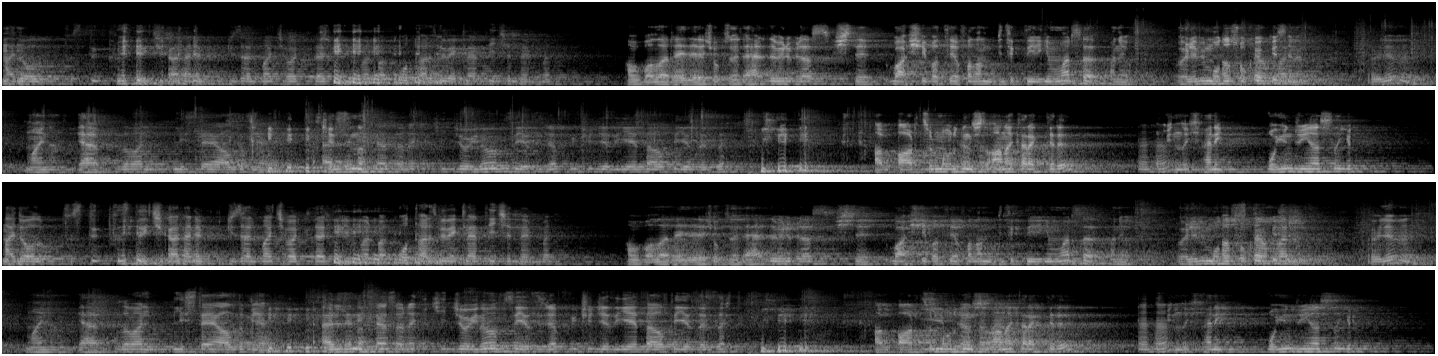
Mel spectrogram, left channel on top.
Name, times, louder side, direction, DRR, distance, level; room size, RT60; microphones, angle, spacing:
voice 1, 0.0-5.5 12.2-13.0 13.7-14.2 15.5-17.1 17.5-21.6 23.5-24.4 25.7-26.1, right 2 dB, 75° right, 5 dB, 1.9 m, -30 dB
voice 2, 3.3-4.0 6.2-13.0 14.6-15.3 17.2-17.3 17.6-18.0 21.9-22.4 22.7-25.1 26.0-26.6 27.0-27.8, left 3 dB, 60° left, 7 dB, 1.5 m, -27 dB
sound 1, 10.3-23.8, left 2 dB, 40° left, 4.6 m, -46 dB
24.0 x 21.0 x 9.1 m, 2.7 s
head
